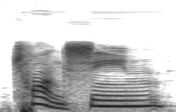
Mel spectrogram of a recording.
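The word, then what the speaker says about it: 创新: to say innovative which translates as chong ching chong xin is pronounced with a falling tone on a and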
